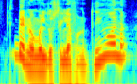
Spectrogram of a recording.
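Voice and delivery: ordinary talk

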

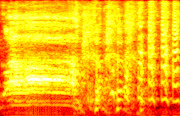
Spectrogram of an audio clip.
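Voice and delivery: sudden high angry yell with a laugh. Retold or imitated. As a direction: retell the moment you snapped with a half-laughing yell. Flipping out at workers, retold.

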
